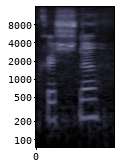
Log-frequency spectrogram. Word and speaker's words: Krishna: pretty because I'm not a good singer it's pronounced Krishna correct but yeah get him some clothes and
